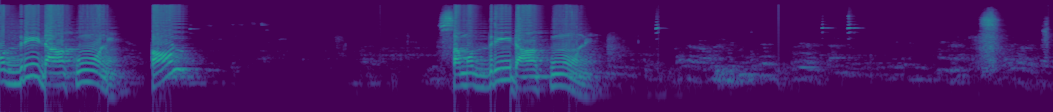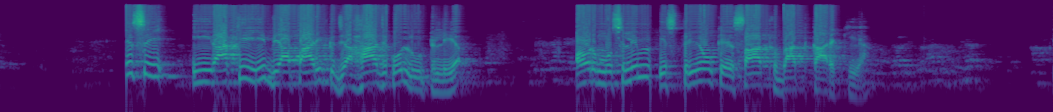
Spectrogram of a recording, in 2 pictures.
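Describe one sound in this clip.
A man lectures with animation, close by.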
